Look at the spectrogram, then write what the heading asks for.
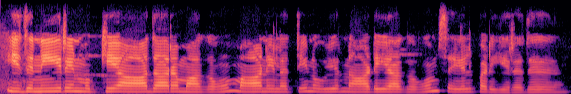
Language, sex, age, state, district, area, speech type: Tamil, female, 18-30, Tamil Nadu, Mayiladuthurai, rural, read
